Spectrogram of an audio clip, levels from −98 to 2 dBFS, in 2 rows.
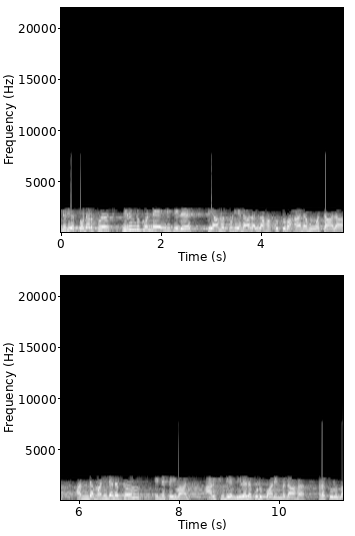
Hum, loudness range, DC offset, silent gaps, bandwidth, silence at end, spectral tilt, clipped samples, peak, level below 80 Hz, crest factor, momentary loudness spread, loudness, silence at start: none; 2 LU; under 0.1%; none; 2.7 kHz; 0 s; -11.5 dB/octave; under 0.1%; 0 dBFS; -60 dBFS; 14 dB; 8 LU; -14 LUFS; 0 s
